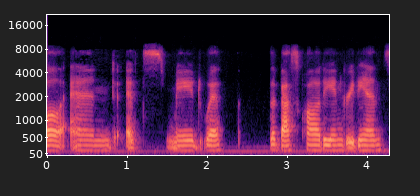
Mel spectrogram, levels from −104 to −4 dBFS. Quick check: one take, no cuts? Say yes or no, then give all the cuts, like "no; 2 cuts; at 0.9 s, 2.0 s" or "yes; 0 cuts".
yes; 0 cuts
